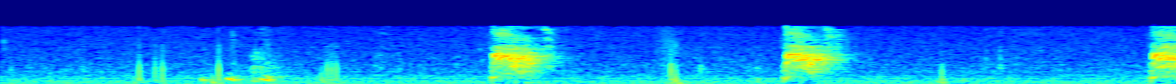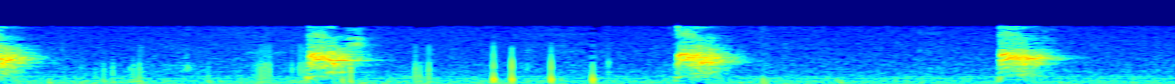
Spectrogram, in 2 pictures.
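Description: A small dog barking: six single barks, evenly spaced about a second and a half apart, beginning a couple of seconds in.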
